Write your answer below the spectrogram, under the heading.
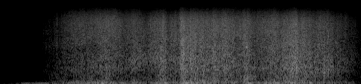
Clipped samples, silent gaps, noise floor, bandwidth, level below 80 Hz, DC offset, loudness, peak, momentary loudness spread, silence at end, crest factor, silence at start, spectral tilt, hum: under 0.1%; none; -56 dBFS; 16.5 kHz; -48 dBFS; under 0.1%; -32 LUFS; -14 dBFS; 10 LU; 0 s; 22 dB; 0.25 s; -1 dB/octave; none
